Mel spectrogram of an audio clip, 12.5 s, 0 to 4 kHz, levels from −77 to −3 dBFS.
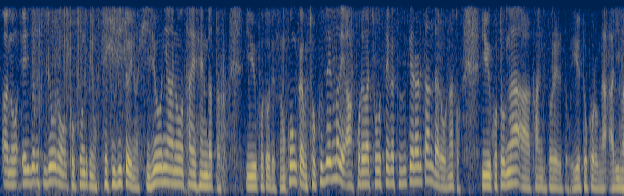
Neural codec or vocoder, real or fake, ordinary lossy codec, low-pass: codec, 16 kHz, 8 kbps, FunCodec, trained on Chinese and English, 25 frames a second; fake; AAC, 24 kbps; 3.6 kHz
